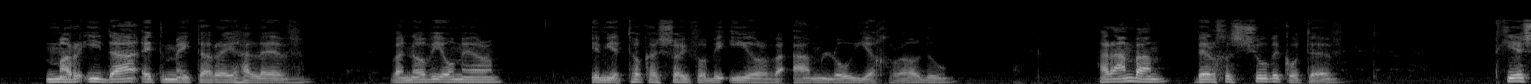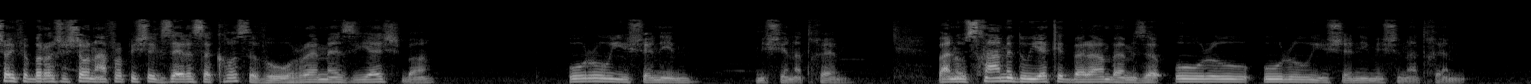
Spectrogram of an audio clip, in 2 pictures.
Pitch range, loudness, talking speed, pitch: 100-130 Hz, -30 LUFS, 80 wpm, 115 Hz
